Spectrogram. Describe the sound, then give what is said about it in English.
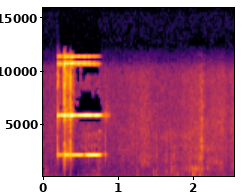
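A bell is struck once, loud, giving a bright, piercing ring that holds for about half a second before cutting off, leaving only faint background noise. “We'll ring the real bell.”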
